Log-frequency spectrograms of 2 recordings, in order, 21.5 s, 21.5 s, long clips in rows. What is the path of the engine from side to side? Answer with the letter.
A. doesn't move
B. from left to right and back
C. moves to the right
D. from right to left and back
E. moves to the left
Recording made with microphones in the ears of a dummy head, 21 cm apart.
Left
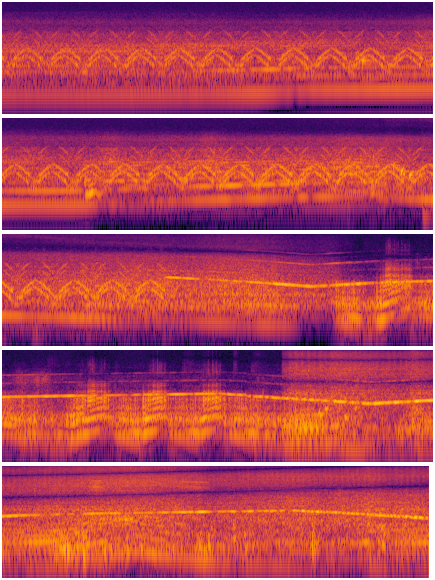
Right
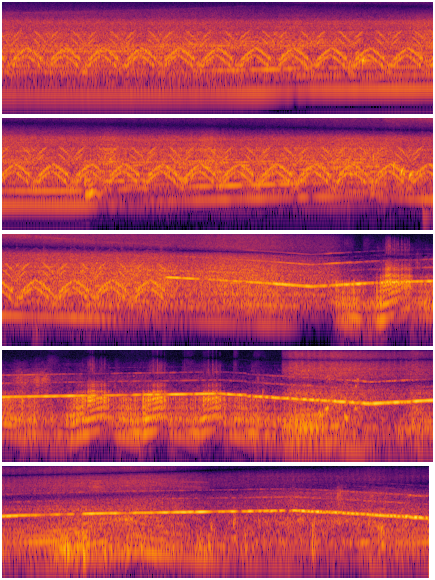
E.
